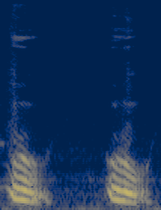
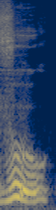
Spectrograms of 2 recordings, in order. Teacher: actually a vowel called a shurik and it's pronounced oo ooh you don't say Vu you don't pronounce the consonant you just say o ooh and it appears that way before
